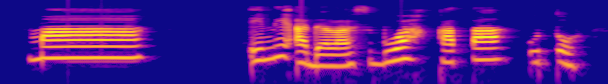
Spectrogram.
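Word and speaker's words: 妈: Jadi dibacanya ma.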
